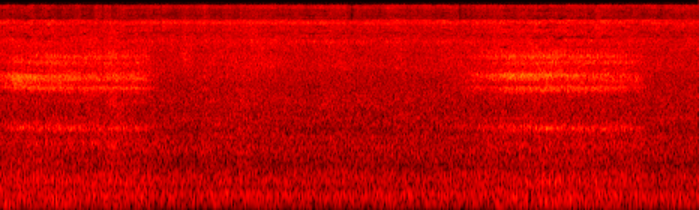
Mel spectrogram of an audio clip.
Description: at it again "not" snoring.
